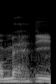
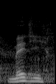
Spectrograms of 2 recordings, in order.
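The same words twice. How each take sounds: First: Mehdi with a breathy h, MEH-dee; Arabic pronunciation. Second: Said in the usual way. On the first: Shown as a demonstration. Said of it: "if you have a Arabic accent". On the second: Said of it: "or Mehdi if you have a Arabic accent".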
